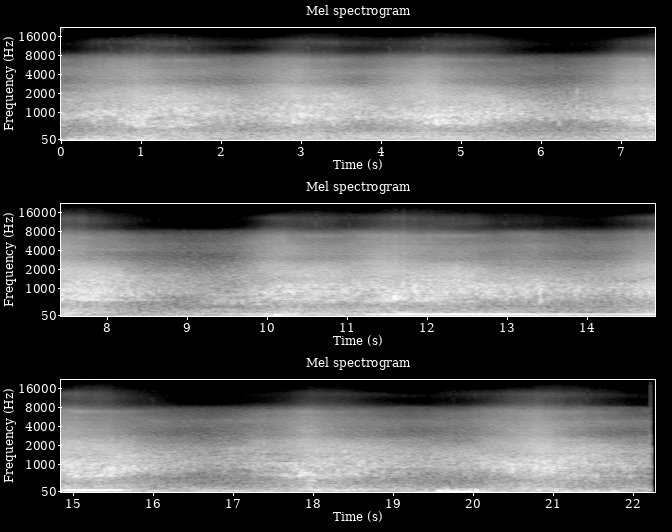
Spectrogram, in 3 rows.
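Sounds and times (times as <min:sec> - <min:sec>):
German autobahn traffic ambience: 0:00.0 - 0:22.2.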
